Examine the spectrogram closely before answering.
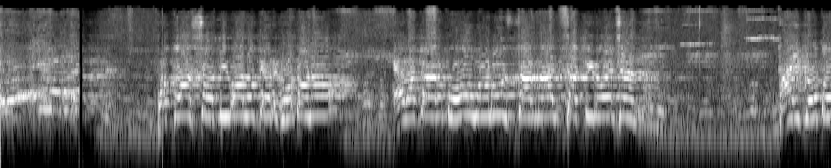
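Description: An elderly man speaks forcefully through a microphone and loudspeaker.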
